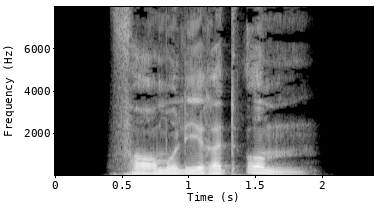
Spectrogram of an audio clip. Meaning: second-person plural subjunctive I of umformulieren
- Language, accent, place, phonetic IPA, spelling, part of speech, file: German, Germany, Berlin, [fɔʁmuˌliːʁət ˈʊm], formulieret um, verb, De-formulieret um.ogg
